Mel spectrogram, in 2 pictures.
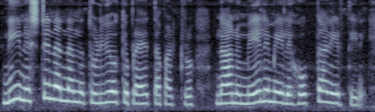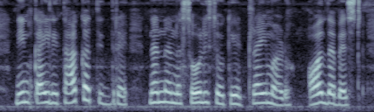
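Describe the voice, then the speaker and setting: A cocky young businessman from an audio story, mocking and contemptuous toward his rival, as a woman narrator puts him on. The voice stays high in pitch and is delivered with sneering confidence. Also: normal speed, darkish tone, no room sound, lightly acted. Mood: defiant. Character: arrogant defiant young businessman, taunting rival.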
